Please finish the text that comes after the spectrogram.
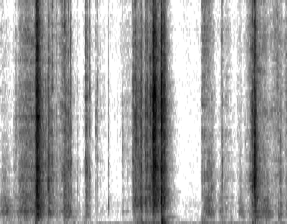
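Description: Plastic trays of Arteza colored pencils being lifted out of their packaging, giving scattered clicks, knocks and rattles of plastic and pencils, fairly faint and irregular.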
